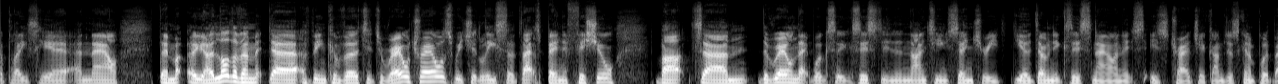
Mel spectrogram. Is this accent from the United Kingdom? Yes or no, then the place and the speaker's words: yes; United Kingdom; moved away as an adult; now in United States; a Brit who's an expat, who's lived in the States for a long time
